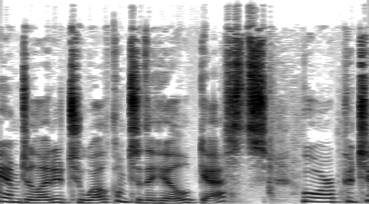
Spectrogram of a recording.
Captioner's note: speaking French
